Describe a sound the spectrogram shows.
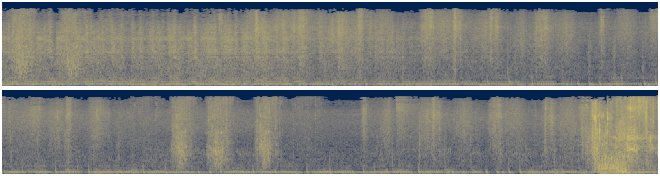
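Heavy footsteps tread steadily over rustling ground.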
